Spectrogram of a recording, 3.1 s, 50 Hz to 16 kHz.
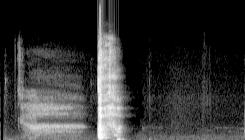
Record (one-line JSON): {"cough_length": "3.1 s", "cough_amplitude": 32768, "cough_signal_mean_std_ratio": 0.19, "survey_phase": "beta (2021-08-13 to 2022-03-07)", "age": "45-64", "gender": "Female", "wearing_mask": "No", "symptom_none": true, "smoker_status": "Ex-smoker", "respiratory_condition_asthma": true, "respiratory_condition_other": false, "recruitment_source": "REACT", "submission_delay": "1 day", "covid_test_result": "Negative", "covid_test_method": "RT-qPCR", "influenza_a_test_result": "Negative", "influenza_b_test_result": "Negative"}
